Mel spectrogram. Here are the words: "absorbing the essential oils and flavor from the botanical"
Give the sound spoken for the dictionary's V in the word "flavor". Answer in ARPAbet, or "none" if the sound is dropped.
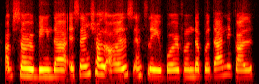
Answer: B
